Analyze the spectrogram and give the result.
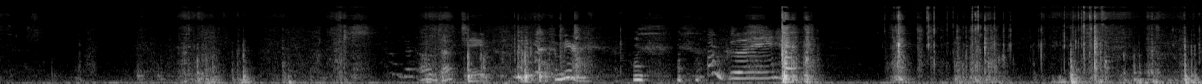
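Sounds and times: rustling fabric and box contents: 0.0s - 5.9s, 8.8s - 12.0s.

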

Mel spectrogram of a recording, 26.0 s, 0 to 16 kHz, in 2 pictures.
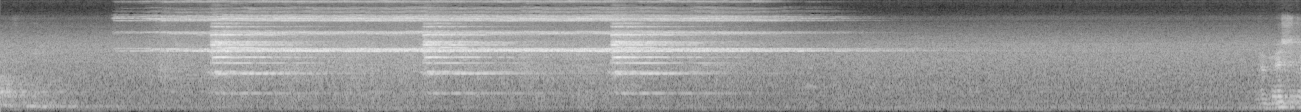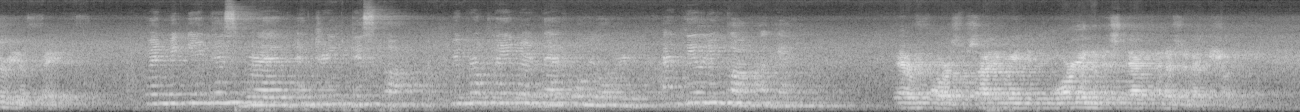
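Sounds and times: altar bell ringing: 1.1s - 10.0s.

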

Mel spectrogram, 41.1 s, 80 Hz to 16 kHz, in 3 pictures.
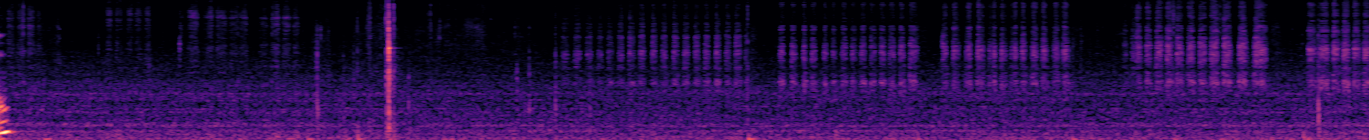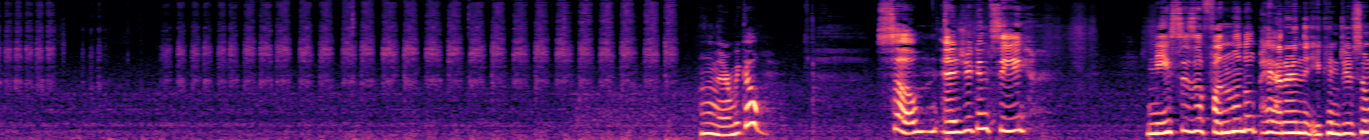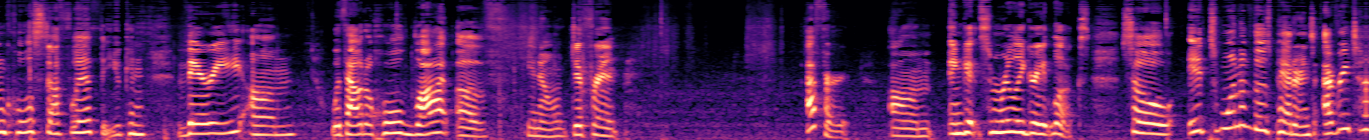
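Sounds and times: pencil scratching on paper: 1.1s - 3.1s, 5.6s - 20.6s.

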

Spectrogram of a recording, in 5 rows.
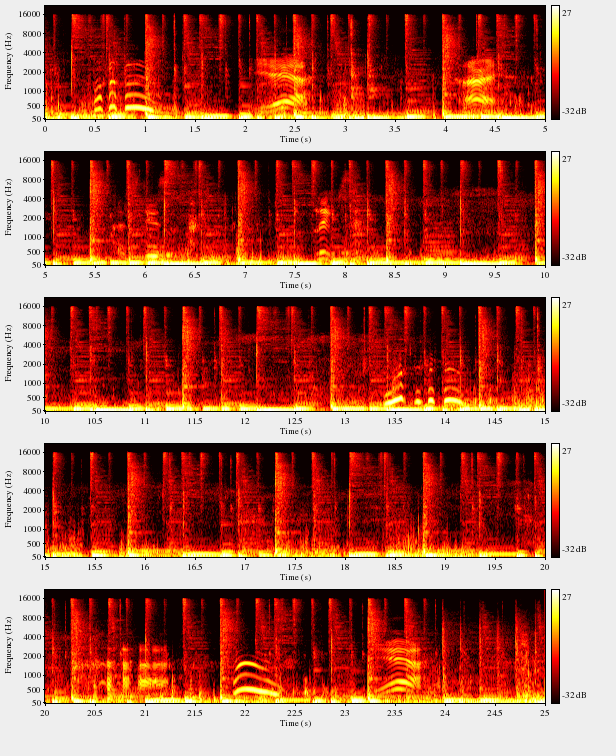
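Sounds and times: electronic music with heavy bass: 0.0s - 25.0s.

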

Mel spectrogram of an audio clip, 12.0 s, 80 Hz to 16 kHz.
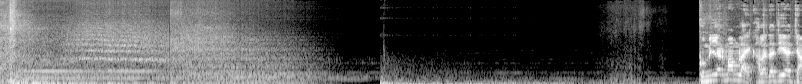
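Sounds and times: deep rumble: 4.8s - 10.5s.

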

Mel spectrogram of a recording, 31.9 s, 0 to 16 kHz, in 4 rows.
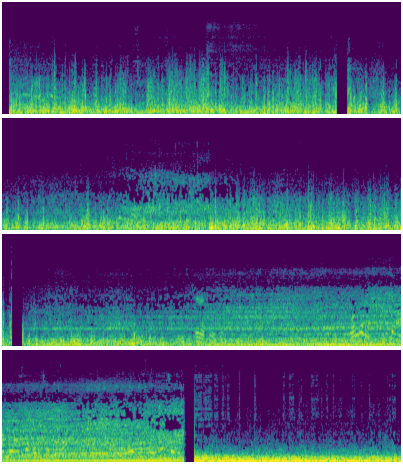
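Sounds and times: vehicle engine noise: 0.2s - 31.9s
wind rumbling on microphone: 0.2s - 31.9s.

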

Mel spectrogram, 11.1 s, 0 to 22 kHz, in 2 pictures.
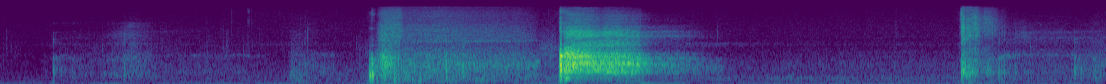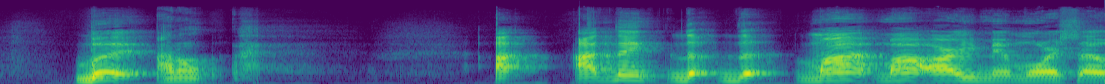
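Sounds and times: man sighing: 1.9s - 3.6s.

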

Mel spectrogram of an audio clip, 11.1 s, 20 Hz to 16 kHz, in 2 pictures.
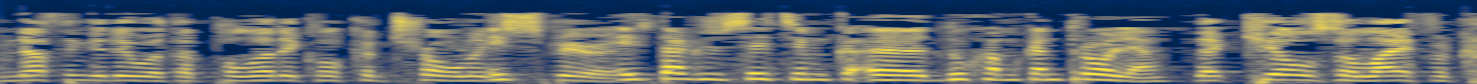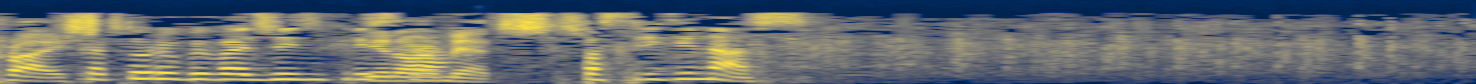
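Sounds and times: scattered applause: 8.3s - 11.0s.

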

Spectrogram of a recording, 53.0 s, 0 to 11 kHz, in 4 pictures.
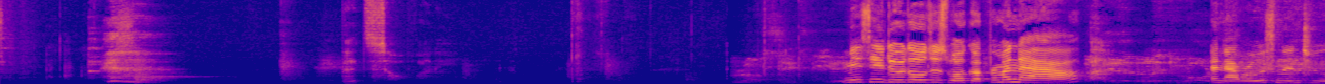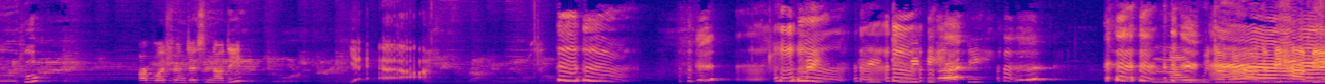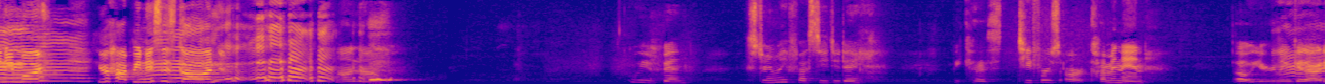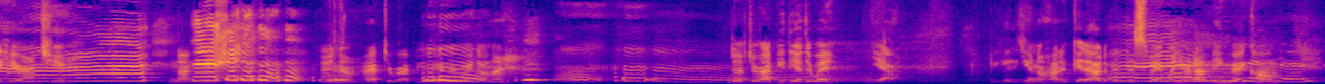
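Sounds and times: baby vocalizing: 18.8s - 27.4s, 44.0s - 48.5s.

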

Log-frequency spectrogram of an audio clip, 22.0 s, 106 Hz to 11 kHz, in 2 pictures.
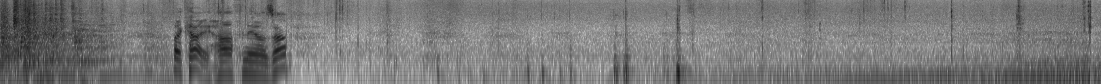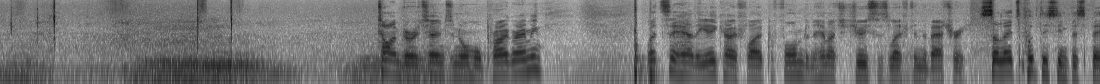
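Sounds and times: hands handling plastic box: 0.0s - 7.0s
passing motor vehicle engine drone: 7.8s - 15.8s.

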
